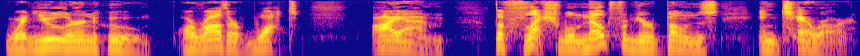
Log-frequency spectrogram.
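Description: A man voicing a menacing, humorless golem in a storybook reading, with harsh, monotonous, slow and loud portentous declarations. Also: medium pitch, husky, dry recording. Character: menacing gray-faced male golem, grandiose and humorless.

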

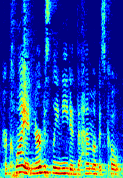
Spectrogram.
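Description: A woman author reads her own fantasy novel aloud to an audience, steady and expressive. Her voice sits fairly high and sounds a little off as she recovers from a cold. Faint background noise runs under the reading. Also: moderate pace. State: getting over a cold.

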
